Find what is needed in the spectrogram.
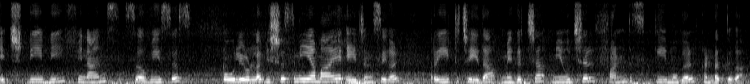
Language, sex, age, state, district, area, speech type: Malayalam, female, 18-30, Kerala, Alappuzha, rural, read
